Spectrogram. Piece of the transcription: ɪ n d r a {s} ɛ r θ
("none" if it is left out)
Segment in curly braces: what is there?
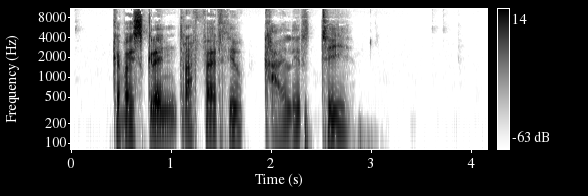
f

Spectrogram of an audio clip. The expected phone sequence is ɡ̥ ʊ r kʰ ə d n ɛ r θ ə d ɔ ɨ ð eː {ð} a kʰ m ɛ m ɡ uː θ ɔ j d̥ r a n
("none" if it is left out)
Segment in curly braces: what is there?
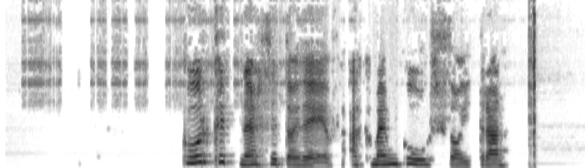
v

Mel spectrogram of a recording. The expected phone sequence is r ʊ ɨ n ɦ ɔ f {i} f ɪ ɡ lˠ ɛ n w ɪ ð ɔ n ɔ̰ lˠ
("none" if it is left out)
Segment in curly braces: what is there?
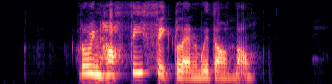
i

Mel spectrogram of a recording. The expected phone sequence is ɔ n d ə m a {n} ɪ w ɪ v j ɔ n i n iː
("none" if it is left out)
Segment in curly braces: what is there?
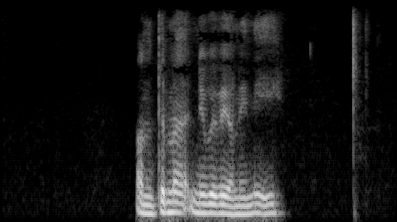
n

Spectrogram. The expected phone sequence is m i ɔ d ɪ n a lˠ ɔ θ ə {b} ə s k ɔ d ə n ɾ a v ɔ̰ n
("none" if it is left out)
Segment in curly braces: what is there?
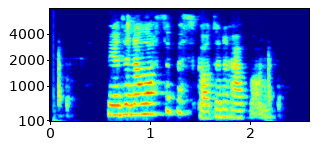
b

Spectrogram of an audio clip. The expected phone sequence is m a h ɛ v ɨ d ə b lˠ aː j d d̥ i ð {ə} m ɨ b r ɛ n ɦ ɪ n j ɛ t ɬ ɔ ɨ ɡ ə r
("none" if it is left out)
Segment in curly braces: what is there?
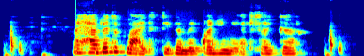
ə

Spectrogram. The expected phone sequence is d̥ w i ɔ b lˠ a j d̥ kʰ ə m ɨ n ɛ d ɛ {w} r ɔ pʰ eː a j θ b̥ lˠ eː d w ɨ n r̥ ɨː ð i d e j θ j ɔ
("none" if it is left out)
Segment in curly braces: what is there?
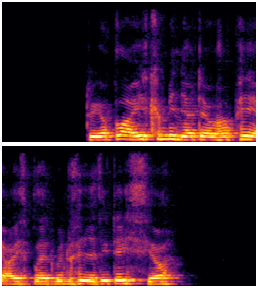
w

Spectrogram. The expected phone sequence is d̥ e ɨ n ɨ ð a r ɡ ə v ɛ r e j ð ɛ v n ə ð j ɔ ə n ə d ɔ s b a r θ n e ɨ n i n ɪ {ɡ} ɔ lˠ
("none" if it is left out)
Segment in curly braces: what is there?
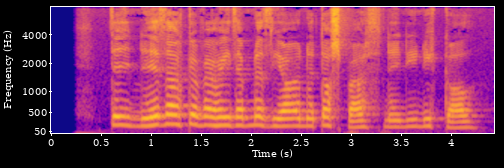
ɡ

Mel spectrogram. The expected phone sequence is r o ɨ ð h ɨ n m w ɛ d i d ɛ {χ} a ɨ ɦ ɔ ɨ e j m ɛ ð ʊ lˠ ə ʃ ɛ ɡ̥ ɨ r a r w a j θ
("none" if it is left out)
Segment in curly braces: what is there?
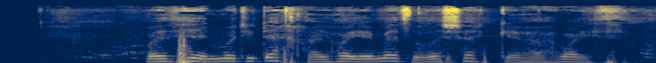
χ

